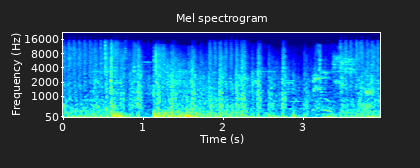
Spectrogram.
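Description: Rapid turret gunfire in the Fallout 4 video game during a fight on a boat with robots, dense overlapping bursts of shots running steadily throughout with voices mixed in.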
